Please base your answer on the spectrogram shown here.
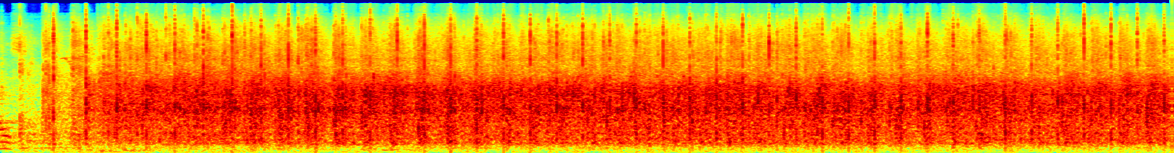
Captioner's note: applause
